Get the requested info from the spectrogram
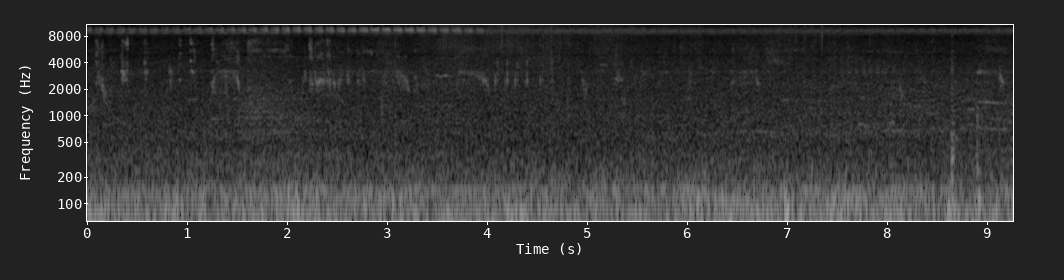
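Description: Rural field ambience: a steady high insect trill that softens about four seconds in, scattered bird chirps, and wind rumbling on the microphone, with a single soft thump about seven seconds in.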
